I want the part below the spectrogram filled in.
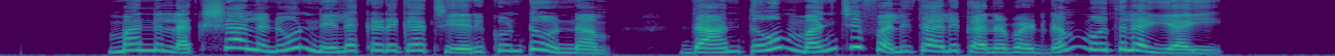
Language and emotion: Telugu, happy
